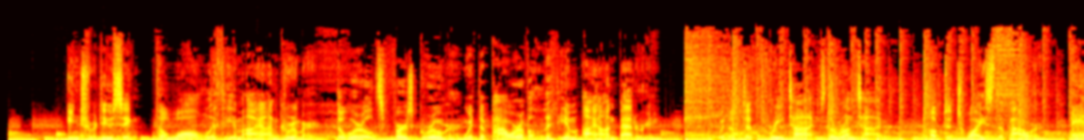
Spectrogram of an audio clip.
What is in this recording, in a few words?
tough gritty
